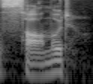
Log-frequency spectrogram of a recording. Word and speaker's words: Xanor: Men denne X-en, eller den KS-en foran i navnet, hvordan skal vi uttale den? Mener du? – Jeg mener vi går for S, eller en Z-lyd, altså Sanor. Ja, ok. Eh, Sanax, Sanor, ja. eh, som i liksom Altså xylofon, da, for mm.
